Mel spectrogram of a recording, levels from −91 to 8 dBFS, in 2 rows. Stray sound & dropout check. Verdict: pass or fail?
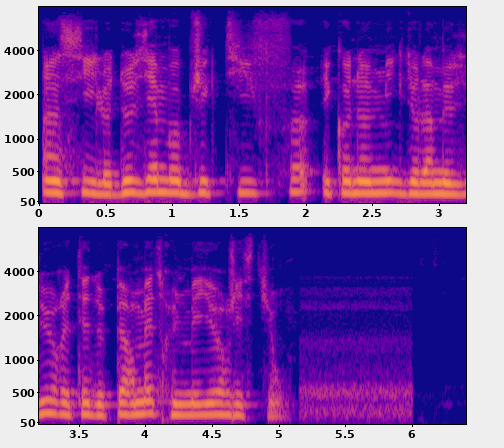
pass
